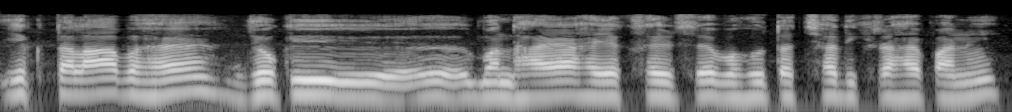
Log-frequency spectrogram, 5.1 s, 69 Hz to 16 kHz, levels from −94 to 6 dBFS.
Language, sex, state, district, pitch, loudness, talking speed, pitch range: Hindi, male, Chhattisgarh, Balrampur, 150 Hz, -16 LUFS, 180 wpm, 145-165 Hz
